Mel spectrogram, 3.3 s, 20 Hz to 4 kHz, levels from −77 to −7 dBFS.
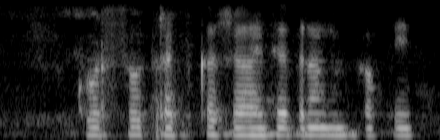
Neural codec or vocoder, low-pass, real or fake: autoencoder, 48 kHz, 32 numbers a frame, DAC-VAE, trained on Japanese speech; 3.6 kHz; fake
